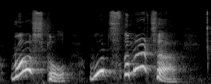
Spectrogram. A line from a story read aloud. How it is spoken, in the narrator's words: cried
